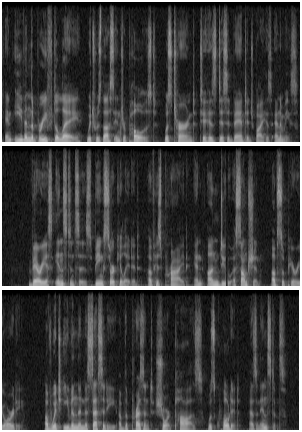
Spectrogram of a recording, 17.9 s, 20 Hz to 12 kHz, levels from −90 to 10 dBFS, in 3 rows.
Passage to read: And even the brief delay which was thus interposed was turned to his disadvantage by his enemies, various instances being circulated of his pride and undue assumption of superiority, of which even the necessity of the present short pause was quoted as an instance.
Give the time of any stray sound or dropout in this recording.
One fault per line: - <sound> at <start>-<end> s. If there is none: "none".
- dropout at 10.4-10.5 s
